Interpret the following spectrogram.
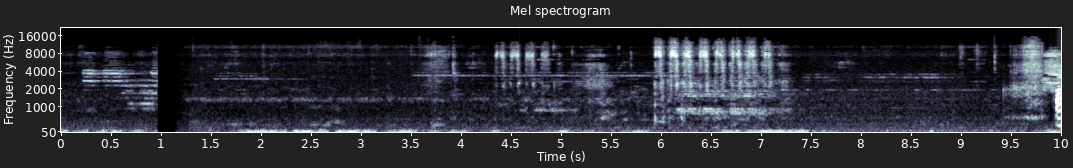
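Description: Rubbing and scratchy rasping as a puppy mouths and chews on a person's hand, with a quick run of rasps about six seconds in.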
